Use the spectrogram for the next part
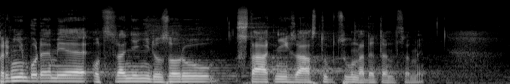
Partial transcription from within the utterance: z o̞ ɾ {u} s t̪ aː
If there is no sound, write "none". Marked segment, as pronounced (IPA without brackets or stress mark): u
